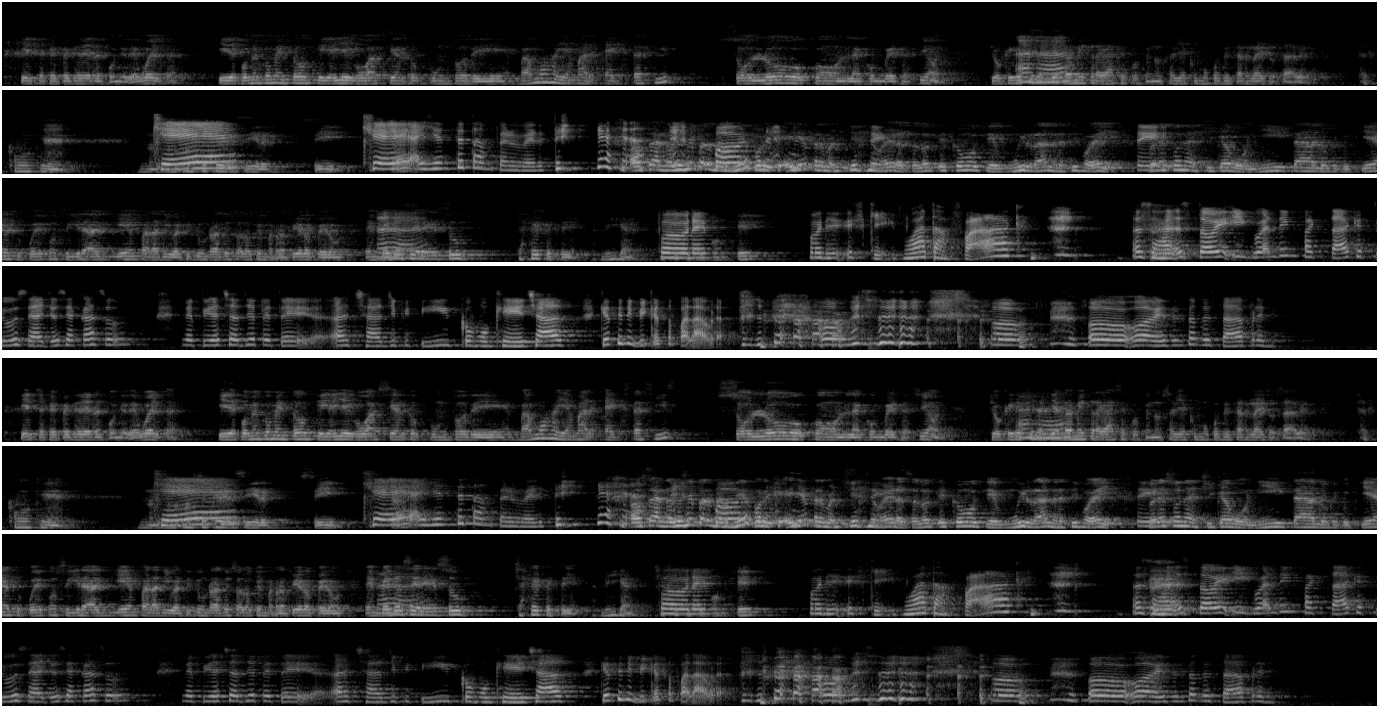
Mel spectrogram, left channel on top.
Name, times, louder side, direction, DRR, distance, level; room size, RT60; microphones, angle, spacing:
voice 1, 0.2-1.8 2.2-6.7 7.1-9.6 9.9-13.1 13.5-14.4 15.1-16.4 16.7-17.2 17.6-17.8 19.8-32.2 32.6-34.1 34.6-35.0 39.0-39.3 48.8-49.7 51.0-51.1 51.4-51.5, right 1 dB, 60° right, 1 dB, 2.3 m, -34 dB
voice 2, 10.1-10.7 14.2-14.4 15.3-16.1 17.4-20.6 20.9-21.7 22.4-22.6 25.1-25.4 31.2-31.8 34.1-34.6 35.6-38.2 38.8-54.0, left 3 dB, 55° left, 12 dB, 1.7 m, -32 dB
28.0 x 15.5 x 8.4 m, 1.1 s
head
